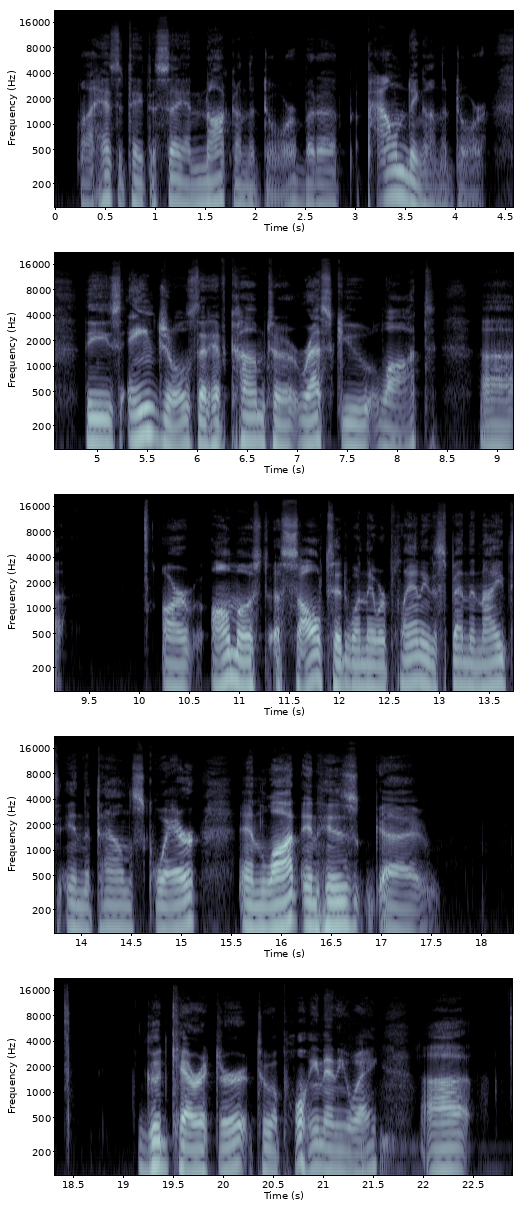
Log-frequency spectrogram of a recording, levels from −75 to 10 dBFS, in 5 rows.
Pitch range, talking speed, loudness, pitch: 100-120 Hz, 135 wpm, -21 LUFS, 110 Hz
